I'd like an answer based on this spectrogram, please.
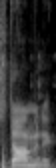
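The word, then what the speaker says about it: Daminak: Yeah, so it's, my name is Dominic, but it's spelled Dominic with an A and a K at the end. Like, D-A-M-I-N-A-K, because it's transcription from Belarusian language.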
